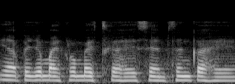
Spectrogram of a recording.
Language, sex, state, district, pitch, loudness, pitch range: Hindi, female, Chhattisgarh, Bilaspur, 190 Hz, -16 LUFS, 180-195 Hz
